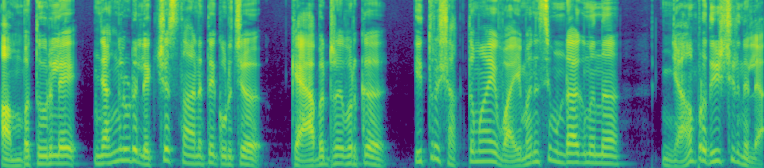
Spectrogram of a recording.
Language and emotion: Malayalam, surprised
